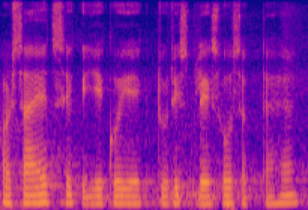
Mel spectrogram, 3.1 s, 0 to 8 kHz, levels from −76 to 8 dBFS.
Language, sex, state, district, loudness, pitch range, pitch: Hindi, male, Arunachal Pradesh, Lower Dibang Valley, -18 LUFS, 105-110 Hz, 105 Hz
